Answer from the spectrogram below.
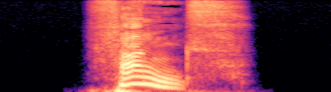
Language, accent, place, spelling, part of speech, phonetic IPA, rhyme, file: German, Germany, Berlin, Funks, noun, [fʊŋks], -ʊŋks, De-Funks2.ogg
- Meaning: genitive of Funk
